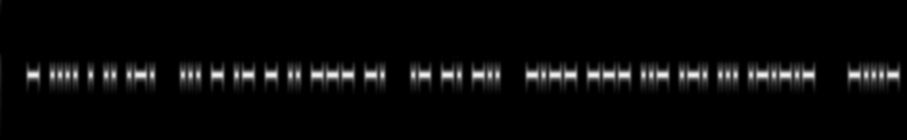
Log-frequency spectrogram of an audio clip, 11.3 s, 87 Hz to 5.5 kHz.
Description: Morse code, heard as a keyed tone, about 25 wpm, 600 Hz. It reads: THEIR STATION AND YOURS. <BT>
